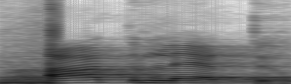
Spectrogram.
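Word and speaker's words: athlète: And then last we have T here, so athlete. E is silent, athlete, which means athlete in English.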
